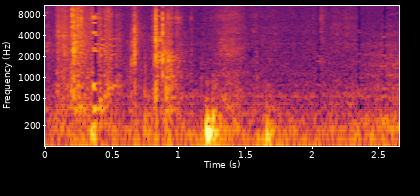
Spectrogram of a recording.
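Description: Cards slide and shuffle against each other.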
